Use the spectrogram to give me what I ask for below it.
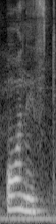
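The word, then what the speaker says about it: honest: উপরে এই নিয়ম অর্থাৎ এইচ এর উচ্চারণ যদি হর মতো হয় তাহলে এ হবে তাহলে এখানে দেখেন অনেস্ট অনেস্ট হচ্ছে এটার উচ্চারণ হচ্ছে অনেস্ট এখানে কিন্তু হয় মতো হচ্ছে না হ অনেস্ট হ অনেস্ট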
